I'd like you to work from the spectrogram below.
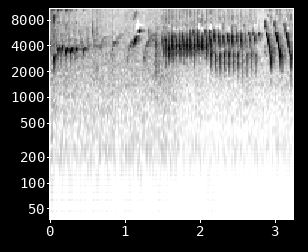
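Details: Canary song used as a masteran to prompt kept canaries to sing: a hissy background, then a fast buzzy trill of rapidly repeated notes in the middle, and a few quick downward sweeps at the end.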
